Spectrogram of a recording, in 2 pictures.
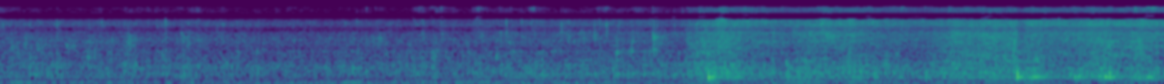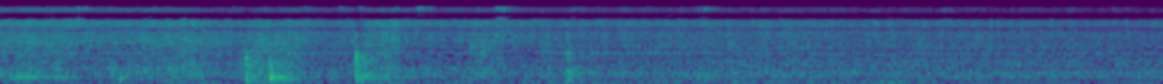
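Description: Chicken pieces sizzling as they fry in oil in a pot, with a steady crackle. From about three and a half seconds in, a wooden spoon stirs and scrapes through the chicken, and the sizzling grows louder.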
